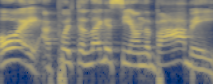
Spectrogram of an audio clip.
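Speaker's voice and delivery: clumsy, bad fake Australian accent. Quoting a man from the story she is recapping, in a bad australian accent. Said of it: "it's a really bad Australian accent".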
